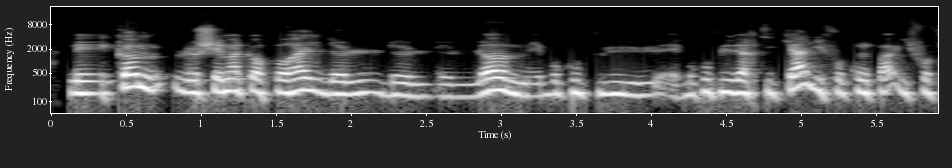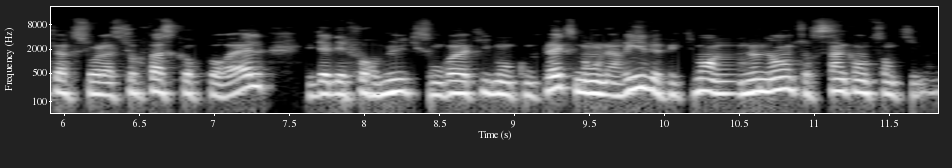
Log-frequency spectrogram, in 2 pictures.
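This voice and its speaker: A man's voice: fairly high pitch, warm tone, breathy edge, highs cut off. A man, a novelist and essayist, speaking as a guest on a discussion panel, explaining in detail and restarting his sentences as he thinks.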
